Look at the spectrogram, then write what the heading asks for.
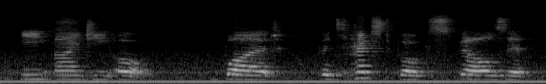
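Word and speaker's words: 英語: They did it because the pronunciation of this should be like this, right? Eigo. They don't want you to mispronounce it Eagle, because that's not how it's really pronounced.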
